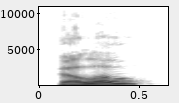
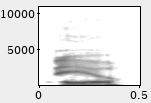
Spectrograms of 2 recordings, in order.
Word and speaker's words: Bello: in corre Brian yeah but you said the last name wrong Bellow beo oh it's beo because it's Double L well depends that's not always true but it's beo okay well there's that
